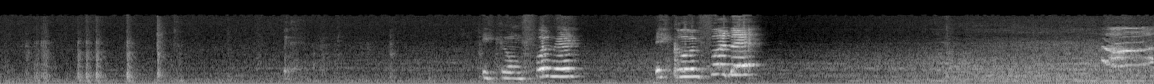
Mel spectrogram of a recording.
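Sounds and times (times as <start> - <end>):
speech: 4.8 - 5.9, 6.5 - 7.6
long-haired cat meowing while being groomed: 11.0 - 11.5.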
